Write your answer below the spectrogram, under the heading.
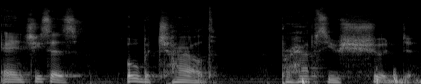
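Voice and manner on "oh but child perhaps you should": menacing, threatening tone. Voicing an elf who leans toward the group: menacing. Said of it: "leans towards you, you all menacingly".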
